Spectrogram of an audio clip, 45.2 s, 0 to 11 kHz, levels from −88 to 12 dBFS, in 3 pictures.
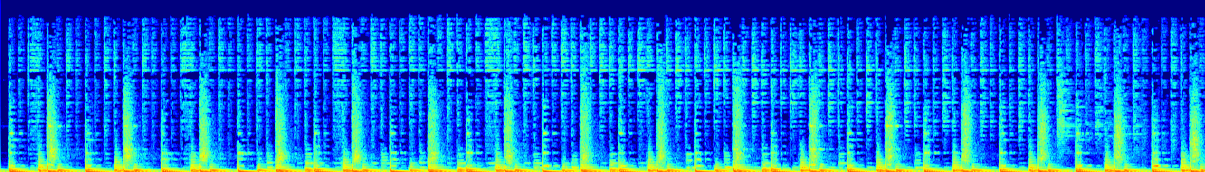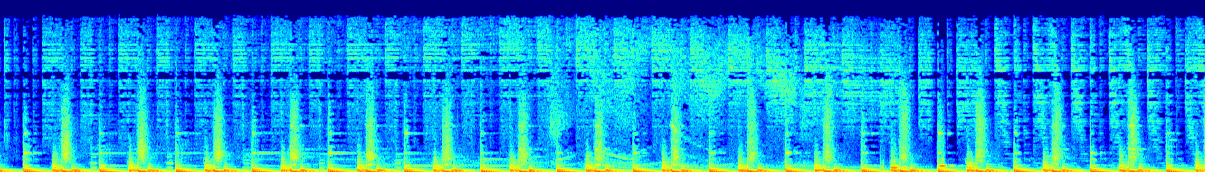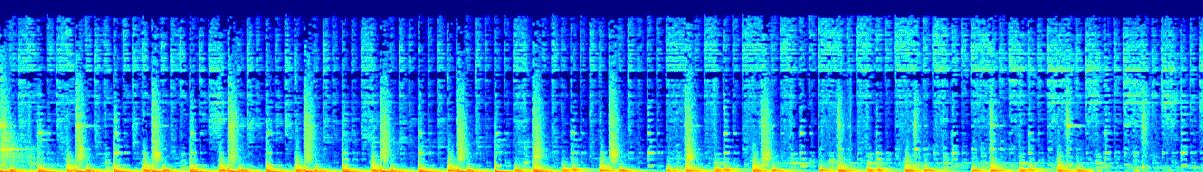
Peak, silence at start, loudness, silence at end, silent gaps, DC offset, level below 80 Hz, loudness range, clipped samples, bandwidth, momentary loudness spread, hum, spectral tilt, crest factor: -4 dBFS; 0 s; -19 LUFS; 0 s; none; under 0.1%; -20 dBFS; 2 LU; under 0.1%; 10 kHz; 4 LU; none; -6 dB/octave; 14 dB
